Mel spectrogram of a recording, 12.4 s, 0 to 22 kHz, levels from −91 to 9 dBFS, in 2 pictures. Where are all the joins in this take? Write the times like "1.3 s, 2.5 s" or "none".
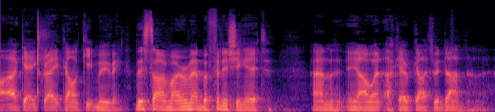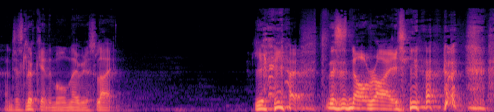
9.3 s

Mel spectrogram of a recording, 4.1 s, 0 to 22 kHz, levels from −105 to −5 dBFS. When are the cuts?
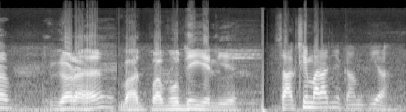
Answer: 1.1 s, 2.7 s

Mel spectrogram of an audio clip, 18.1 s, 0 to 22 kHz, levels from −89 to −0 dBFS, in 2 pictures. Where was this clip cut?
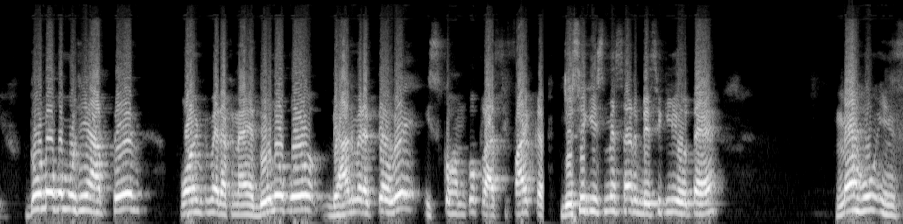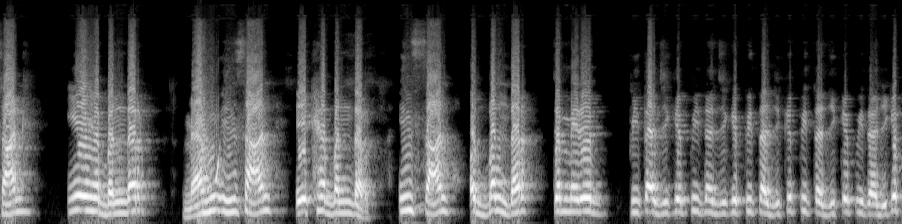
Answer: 5.5 s

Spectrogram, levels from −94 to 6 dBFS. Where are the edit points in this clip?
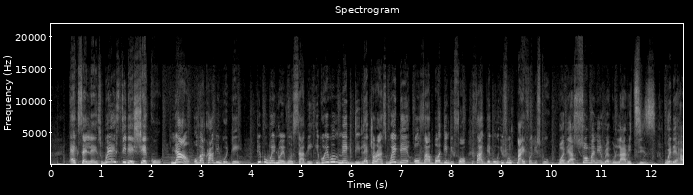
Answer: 2.2 s, 8.4 s, 9.9 s

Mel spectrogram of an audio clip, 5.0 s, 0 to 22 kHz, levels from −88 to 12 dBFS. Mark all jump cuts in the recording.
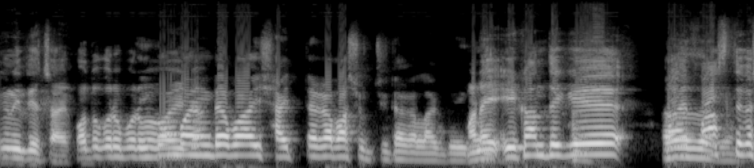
none

